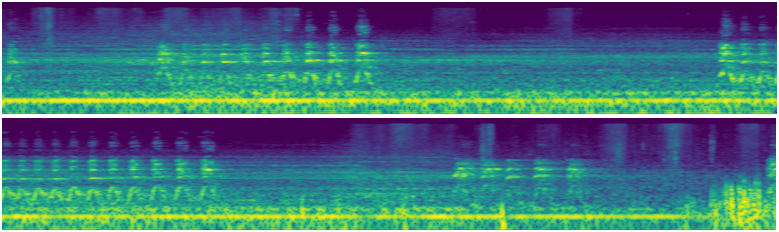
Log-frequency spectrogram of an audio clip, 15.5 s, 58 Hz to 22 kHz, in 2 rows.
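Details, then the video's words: Nuisance barking from a dog: bursts of rapid, harmonic barks around 2, 7 and 12 seconds over a steady low electrical hum. "Nuisance barking again."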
